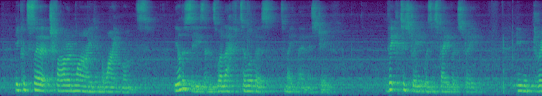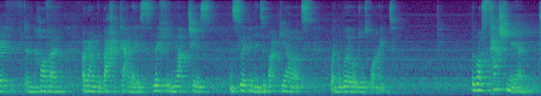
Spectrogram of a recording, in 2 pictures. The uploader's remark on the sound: This mini-episode is our penultimate recording made at the very successful book launch of Tales from the East Marsh by our very own East Marsh Writers Group, Quills.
